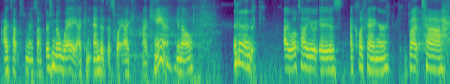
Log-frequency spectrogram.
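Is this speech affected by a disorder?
No.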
